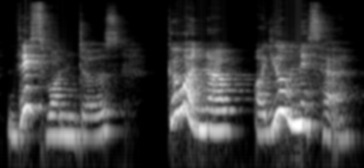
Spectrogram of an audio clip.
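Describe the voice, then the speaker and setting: A woman's voice: fairly high pitch, very animated, takes it slowly, darkish tone. A woman doing a firm loving mother owl. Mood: firm coaxing. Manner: firm, coaxing. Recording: roomy echo.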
